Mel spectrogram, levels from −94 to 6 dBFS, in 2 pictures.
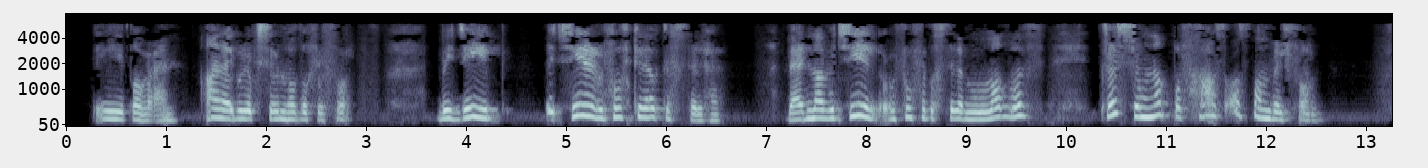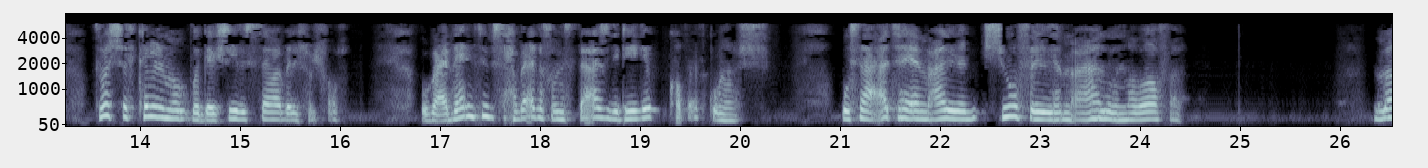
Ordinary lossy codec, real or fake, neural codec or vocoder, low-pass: MP3, 24 kbps; fake; codec, 16 kHz, 1 kbps, FreqCodec, larger model; 7.2 kHz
